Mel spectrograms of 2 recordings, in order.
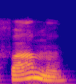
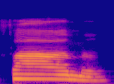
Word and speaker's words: femme: baskets, une veste pour femme, la pronunciación es femme. ¿Por qué pronunciamos A? No lo sé. Así es. Esa palabra se escapa de las reglas. Femme. Femme. Con A.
